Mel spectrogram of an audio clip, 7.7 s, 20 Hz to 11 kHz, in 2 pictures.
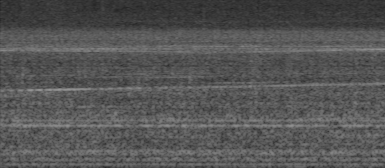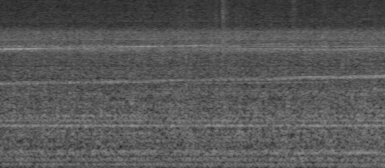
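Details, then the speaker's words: Fisher & Paykel direct-drive top-loader washing machine after replacing main drive bearings (6005 2RS) and shaft seals, reassembled and filled with water: smooth, even whine climbing as the drum spins up, no rumble or grinding; normal spin. "alright guys so it's all connected back up now I'm now she's spinning up to speed let's see how it sounds"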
